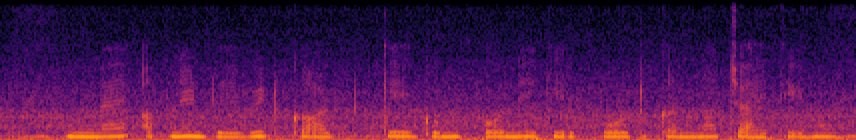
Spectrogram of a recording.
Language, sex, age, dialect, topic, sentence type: Hindi, female, 25-30, Hindustani Malvi Khadi Boli, banking, statement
